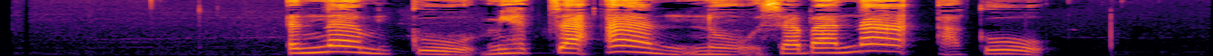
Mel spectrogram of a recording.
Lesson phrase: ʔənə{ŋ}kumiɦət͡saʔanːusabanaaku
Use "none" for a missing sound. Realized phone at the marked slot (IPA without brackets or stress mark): m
